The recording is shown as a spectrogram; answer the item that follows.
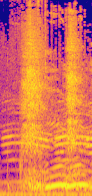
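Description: Minecraft cows moo close and loud, one low drawn-out bellow sliding into another overlapping call, with no speech.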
